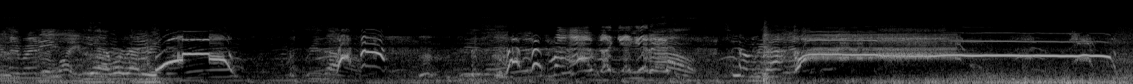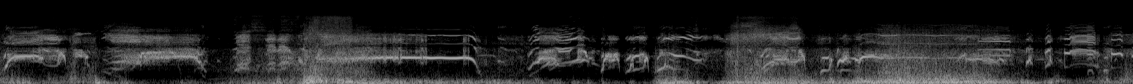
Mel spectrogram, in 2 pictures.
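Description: Two young women laugh excitedly, close by.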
